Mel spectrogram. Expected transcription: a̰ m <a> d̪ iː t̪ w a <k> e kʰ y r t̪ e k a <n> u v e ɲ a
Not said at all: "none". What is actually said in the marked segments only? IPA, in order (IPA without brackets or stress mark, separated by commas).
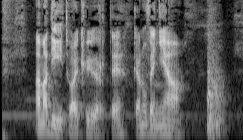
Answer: a, none, n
